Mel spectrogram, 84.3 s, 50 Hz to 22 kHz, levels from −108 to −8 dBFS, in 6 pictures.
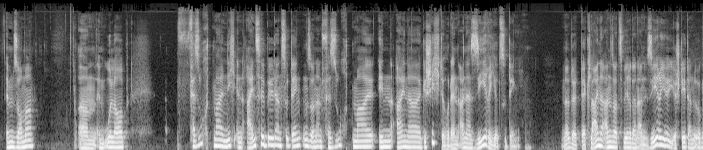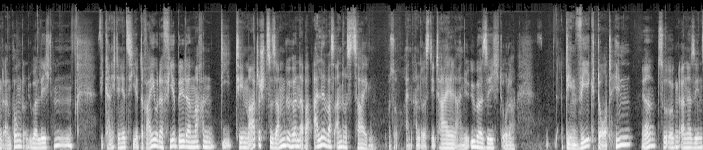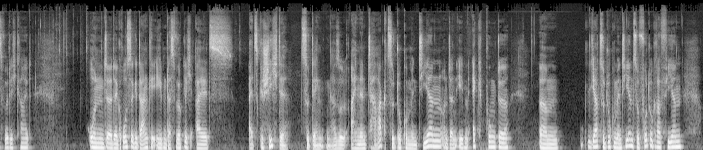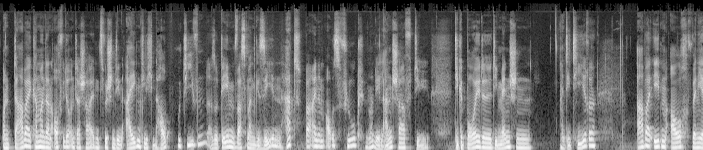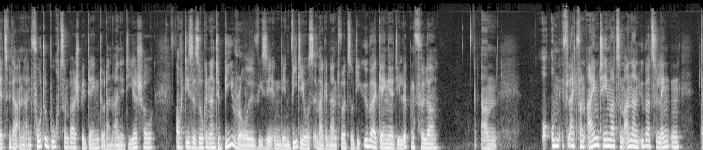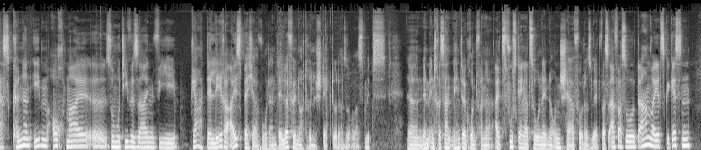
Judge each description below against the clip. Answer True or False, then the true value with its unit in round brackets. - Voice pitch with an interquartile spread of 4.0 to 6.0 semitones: True (4.7 semitones)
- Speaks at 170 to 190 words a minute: False (160 wpm)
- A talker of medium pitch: False (125 Hz)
